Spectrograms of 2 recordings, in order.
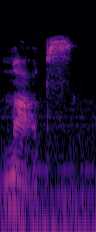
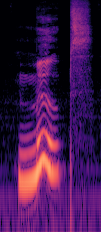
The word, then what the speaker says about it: Mops: All right, so no point there, but mops, or as it can also be pronounced, moops, is the German/Russian word for pug.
